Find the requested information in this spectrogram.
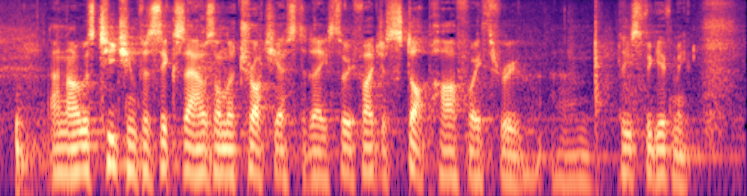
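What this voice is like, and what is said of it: Hoarse, failing voice. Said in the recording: “My kids have infected me, so I'm losing my voice.”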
